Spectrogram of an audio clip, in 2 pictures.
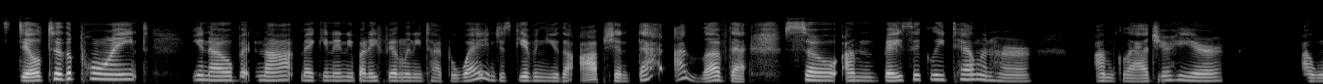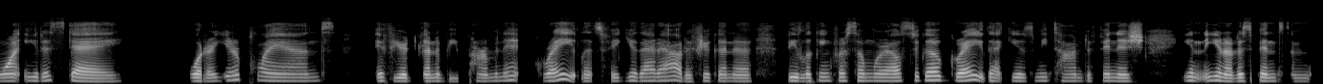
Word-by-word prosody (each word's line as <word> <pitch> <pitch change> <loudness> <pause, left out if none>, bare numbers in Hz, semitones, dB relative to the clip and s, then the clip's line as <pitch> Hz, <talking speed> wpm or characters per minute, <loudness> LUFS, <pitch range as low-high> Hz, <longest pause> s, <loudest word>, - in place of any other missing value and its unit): still 175 +2 +5
to 245 +5 +7
the 265 +2 +6
point, 235 -3 +3 0.4
you 215 0 0
know, 190 -1 +4
but - - -1
not 195 +1 +2
making 185 0 -3
anybody 175 -1 -1
feel 175 -1 -1
any 160 -1 -4
type 155 -2 -9
of 145 - -6
way 175 - +1
and 215 - -6
just 170 -2 -8
giving 180 -1 0
you 160 -1 -5
the - - -1
option. 145 +3 +1
That 210 - 0 0.2
I - - -1
love - - +1
that. - - 0 0.3
So, 185 -4 +3
I'm 175 -1 -1
basically 220 +5 +2
telling 230 -2 0
her, 150 -3 -4 0.6
I'm 165 -1 -2
glad 150 +1 -2
you're 200 0 -3
here. 175 -4 0 0.8
I 160 - -2
want 160 +2 +2
you 175 0 -3
to 180 +2 -1
stay. 145 -5 +2 0.6
What 160 -1 +3
are 155 - +1
your 195 +6 -2
plans? 170 -4 -3 0.4
If 165 -2 -2
you're 155 0 +3
gonna 155 +1 +1
be 140 -1 -10
permanent, 170 +6 -4
great, 180 +8 +2
let's 155 - -3
figure 160 +3 -5
that 170 +1 -1
out, 185 -2 +1
if 145 - -4
you're 160 - -2
gonna 150 -1 -3 0.3
be 170 - +3
looking 175 +3 -2
for 170 +1 -2
somewhere 170 -1 -2
else 165 +1 +1
to 185 - -3
go, 195 +1 +4
great 185 +3 +3
that 165 - -2
gives 160 0 -4
me 175 0 -7
time 160 -1 -7
to 145 - -9
finish, 155 -1 +3 0.4
you 180 -1 -1
you 185 +2 +3
know, 155 -2 +6
to 160 - +3
spend 160 -1 0
some 150 0 -10
170 Hz, 170 wpm, -26 LUFS, 160-185 Hz, 0.8 s, to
